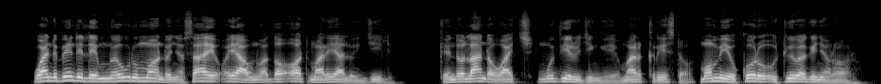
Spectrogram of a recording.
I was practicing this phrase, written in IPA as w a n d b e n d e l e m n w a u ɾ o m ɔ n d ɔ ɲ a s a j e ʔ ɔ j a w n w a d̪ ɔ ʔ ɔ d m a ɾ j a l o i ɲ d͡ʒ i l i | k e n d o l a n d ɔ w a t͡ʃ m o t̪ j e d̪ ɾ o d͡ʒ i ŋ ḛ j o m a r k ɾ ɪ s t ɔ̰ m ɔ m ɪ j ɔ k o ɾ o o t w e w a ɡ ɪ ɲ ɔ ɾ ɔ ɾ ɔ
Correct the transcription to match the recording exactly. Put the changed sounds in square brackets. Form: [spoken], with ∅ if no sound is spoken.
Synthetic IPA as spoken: w a n d b e n d e l e m n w a u ɾ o m ɔ n d ɔ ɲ a s a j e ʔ ɔ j a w n w a d̪ ɔ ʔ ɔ [t] m a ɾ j a l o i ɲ d͡ʒ i l i | k e n d o l a n d ɔ w a t͡ʃ m o [d̪] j e [∅] ɾ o d͡ʒ i ŋ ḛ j o m a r k ɾ ɪ s t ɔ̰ m ɔ m ɪ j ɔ k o ɾ o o t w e w a ɡ ɪ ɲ ɔ ɾ ɔ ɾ ɔ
